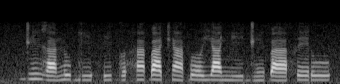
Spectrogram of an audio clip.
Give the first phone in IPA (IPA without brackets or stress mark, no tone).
d͡ʒ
